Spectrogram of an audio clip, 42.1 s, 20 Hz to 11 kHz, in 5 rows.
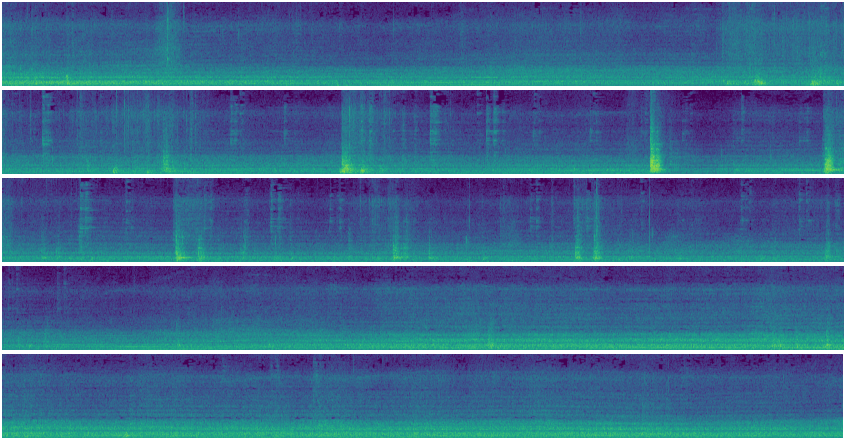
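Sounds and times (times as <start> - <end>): forwarder engine running: 0.0 - 42.0
sharp knocks and clunks: 14.8 - 15.4.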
